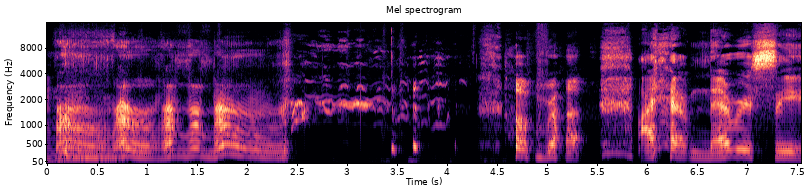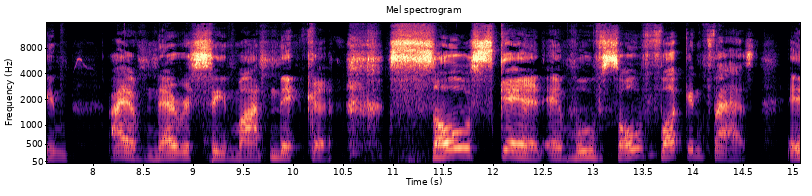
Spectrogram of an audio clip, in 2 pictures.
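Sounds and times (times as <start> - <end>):
voice imitating a revving chainsaw: 0.0 - 2.4
speech: 0.8 - 2.6, 4.7 - 5.4, 6.0 - 15.0
laughter: 1.2 - 6.5.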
